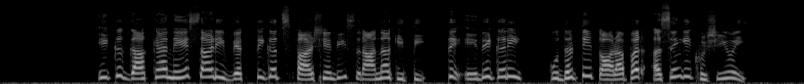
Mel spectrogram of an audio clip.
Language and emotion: Dogri, happy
